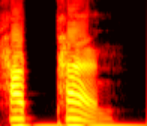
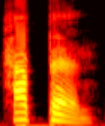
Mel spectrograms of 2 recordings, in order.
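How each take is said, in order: First: The stress falls on the second syllable. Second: The stress falls on the first syllable. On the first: The speaker calls it wrong. "그 부분에 강세가 가죠" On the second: The speaker calls it right. "앞부분에 강세를 주고 뒷부분에 강세를 안 주면은요"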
